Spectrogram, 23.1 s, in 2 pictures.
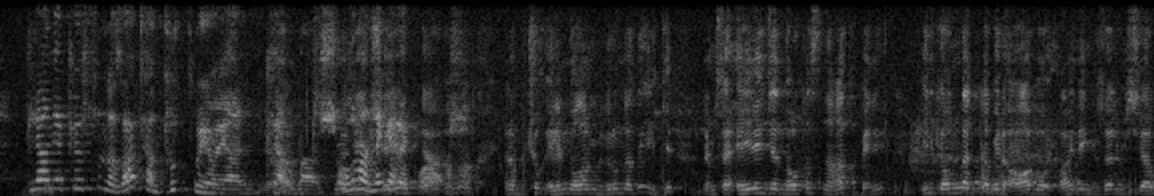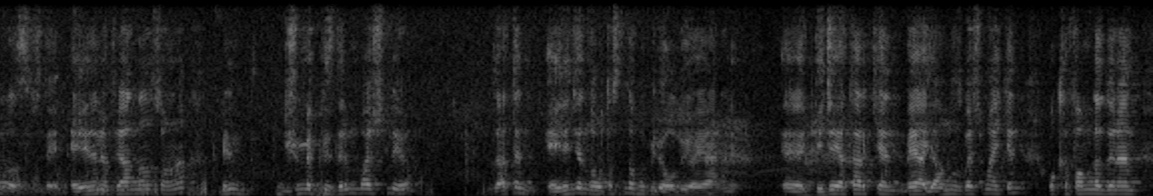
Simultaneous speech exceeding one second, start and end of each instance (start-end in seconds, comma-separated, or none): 2.6-4.6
